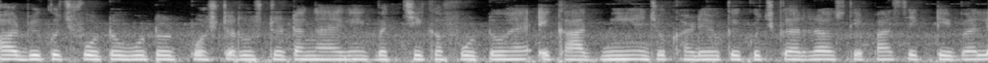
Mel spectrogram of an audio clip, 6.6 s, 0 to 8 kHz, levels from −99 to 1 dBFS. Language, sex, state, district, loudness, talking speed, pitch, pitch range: Hindi, female, Punjab, Pathankot, -14 LUFS, 265 wpm, 190 Hz, 185-190 Hz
